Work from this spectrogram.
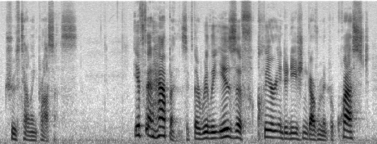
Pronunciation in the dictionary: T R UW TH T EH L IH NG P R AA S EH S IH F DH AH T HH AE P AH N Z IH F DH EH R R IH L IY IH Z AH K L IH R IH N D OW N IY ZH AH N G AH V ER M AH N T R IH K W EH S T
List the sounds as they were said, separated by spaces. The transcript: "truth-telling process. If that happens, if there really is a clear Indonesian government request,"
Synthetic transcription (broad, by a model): T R UW TH T EH L IH NG P R AA S EH S IH F DH AH T HH AE P AH N Z IH F DH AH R R IH L IY IH Z AH K L IH R IH N D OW N IY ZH N G AH V ER M AH N T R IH K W EH S T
